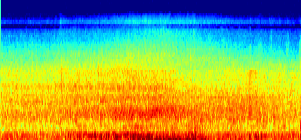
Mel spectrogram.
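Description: A diesel van drives past.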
